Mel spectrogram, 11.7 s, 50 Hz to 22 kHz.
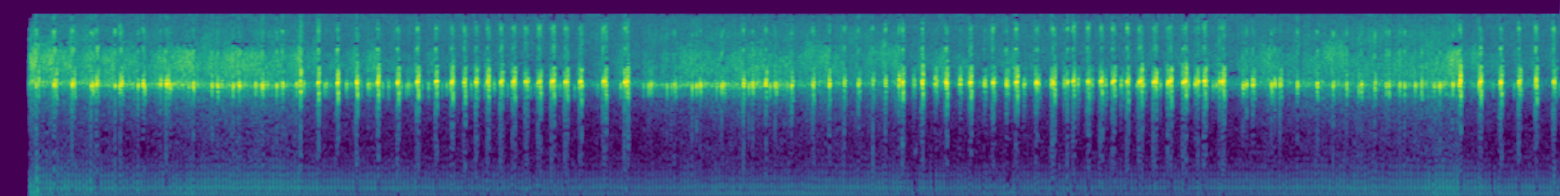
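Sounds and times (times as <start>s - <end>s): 
Blanchard's cricket frog calling: 0.2s - 11.7s.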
